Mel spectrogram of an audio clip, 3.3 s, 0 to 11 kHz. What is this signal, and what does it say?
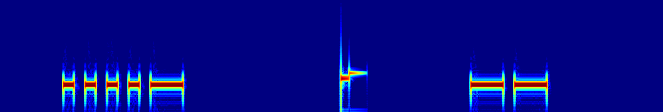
Morse code, heard as a keyed tone, about 22 wpm, 700 Hz. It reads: 4 M
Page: This rapid-fire timing is geared to push your ICR (Instant Character Recognition) skills.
